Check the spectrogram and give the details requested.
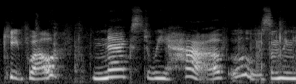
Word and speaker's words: Kipwell: Oh, I've just read this note and it's apparently pronounced Keepwell. So not Kipwell, Keepwell.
